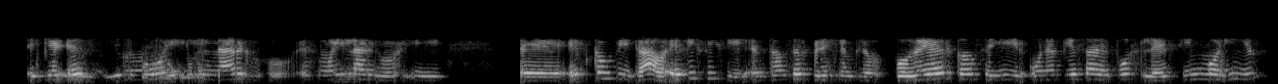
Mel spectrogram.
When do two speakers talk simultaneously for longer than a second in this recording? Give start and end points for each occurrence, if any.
0.6-2.6

